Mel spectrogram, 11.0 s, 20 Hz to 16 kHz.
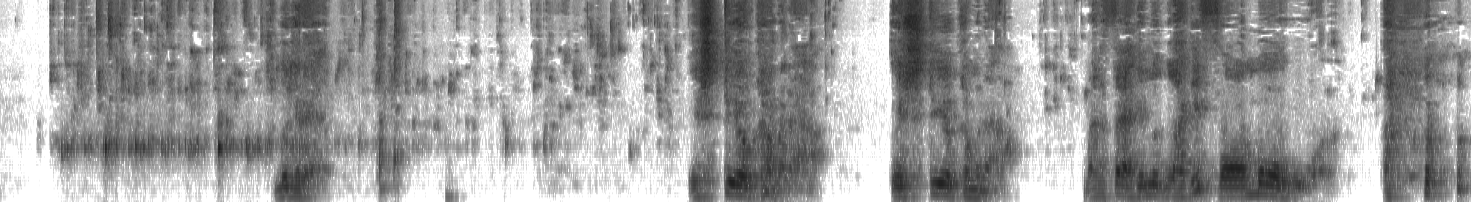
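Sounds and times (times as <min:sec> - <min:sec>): water dripping into a cup: 0:00.3 - 0:11.0.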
